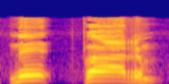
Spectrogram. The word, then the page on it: niparim: Nafe; Tanna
